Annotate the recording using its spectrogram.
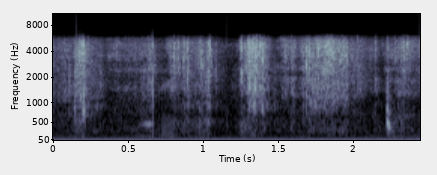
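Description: Paperback book pages rustling as they are leafed through quickly, a run of short papery swishes one after another.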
